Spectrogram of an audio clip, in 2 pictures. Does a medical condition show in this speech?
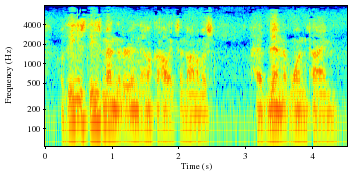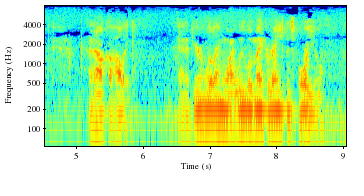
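No.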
